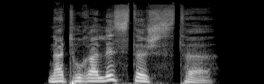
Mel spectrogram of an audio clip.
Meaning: inflection of naturalistisch: 1. strong/mixed nominative/accusative feminine singular superlative degree 2. strong nominative/accusative plural superlative degree
- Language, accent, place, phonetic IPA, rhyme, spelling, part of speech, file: German, Germany, Berlin, [natuʁaˈlɪstɪʃstə], -ɪstɪʃstə, naturalistischste, adjective, De-naturalistischste.ogg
